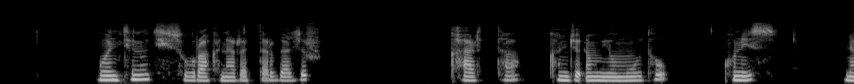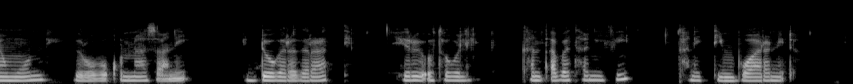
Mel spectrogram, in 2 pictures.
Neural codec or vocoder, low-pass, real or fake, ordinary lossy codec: none; 7.2 kHz; real; Opus, 64 kbps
